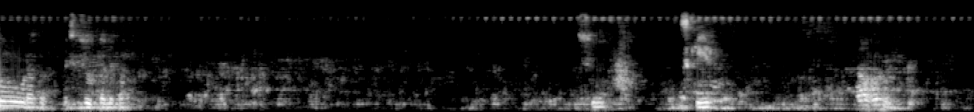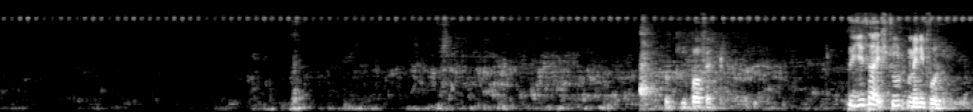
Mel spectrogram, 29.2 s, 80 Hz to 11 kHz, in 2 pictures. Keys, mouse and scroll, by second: 0.9-3.9 drag, 4.2-6.7 drag, 6.7-7.4 scroll down 1, 7.4-8.0 scroll up 2, 8.0-10.0 scroll up 2, 10.4 s, 25.1 click.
